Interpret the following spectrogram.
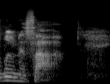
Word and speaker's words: Lughnasadh: I pronounce it as Lughnasadh.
